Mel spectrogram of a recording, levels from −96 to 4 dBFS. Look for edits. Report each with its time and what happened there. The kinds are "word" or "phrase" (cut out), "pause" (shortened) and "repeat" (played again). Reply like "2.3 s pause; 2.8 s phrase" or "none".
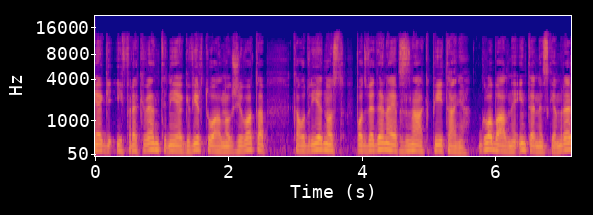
2.6 s word; 3.2 s word; 3.8 s pause; 4.5 s word; 5.7 s pause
